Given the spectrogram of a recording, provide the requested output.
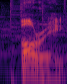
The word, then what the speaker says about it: Vori: My information I have is that the name Voy Vori, I guess, apparently rhymes with Lori.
